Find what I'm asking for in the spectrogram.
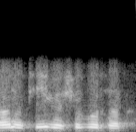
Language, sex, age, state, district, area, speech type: Kashmiri, male, 30-45, Jammu and Kashmir, Bandipora, rural, conversation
